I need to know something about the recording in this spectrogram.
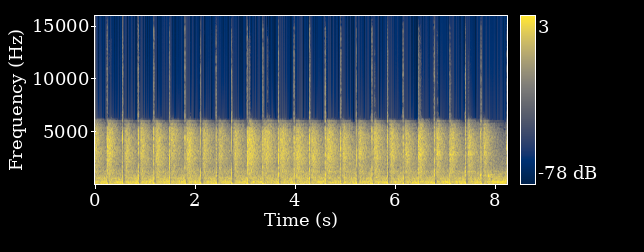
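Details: YAG laser tattoo removal machine demonstrated: rapid, evenly spaced sharp snapping pulses, about three a second, over a steady hiss as the laser fires repeatedly.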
